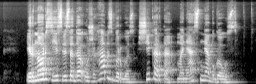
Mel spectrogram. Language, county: Lithuanian, Klaipėda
